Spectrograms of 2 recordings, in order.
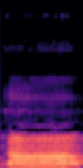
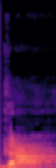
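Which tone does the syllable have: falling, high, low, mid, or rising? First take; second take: high; low. First: The syllable has a high tone. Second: The syllable has a low tone. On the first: "เปลี่ยนเป็นไม้ตีก็กา" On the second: "ถ้ากออากามีไม้เอกก็แปลเสียงเป็นกา"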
